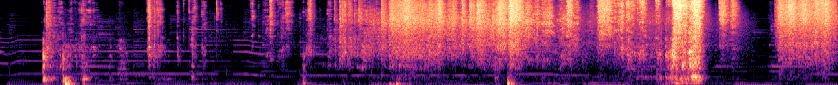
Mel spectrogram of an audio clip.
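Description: Aluminum foil crinkling and rustling as it is cut into pieces, loudest from about three and a half to seven seconds in, with a few short crackles before and after. Background music with held notes plays under it.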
